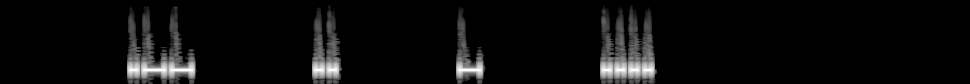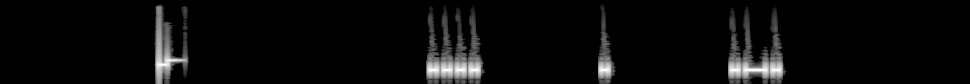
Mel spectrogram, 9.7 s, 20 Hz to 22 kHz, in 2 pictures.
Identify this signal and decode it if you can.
Morse code, heard as a keyed tone, about 36 wpm, spaced as for 12 wpm, 690 Hz. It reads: WITH HER
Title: 6x Character Spacing - Top 100 Words - 35wpm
